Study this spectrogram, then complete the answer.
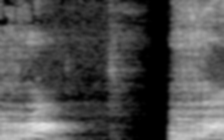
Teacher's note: व्यंजन जिसके उच्चारण में जिह्वा 2-3 बार कंपन करता है, रा कंपित कर रही है, इसीलिए इसे हम लोग प्रकंपित व्यंजन कहते हैं या प्रकंपित व्यंजन कहलाती है।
